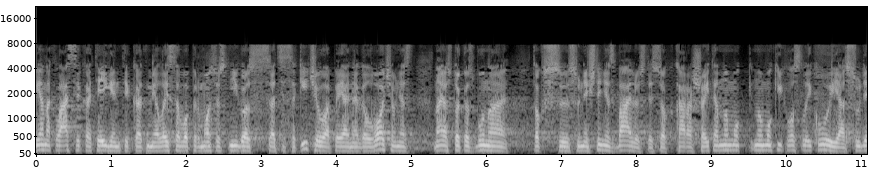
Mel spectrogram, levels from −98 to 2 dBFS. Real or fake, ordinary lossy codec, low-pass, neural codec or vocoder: real; AAC, 24 kbps; 19.8 kHz; none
